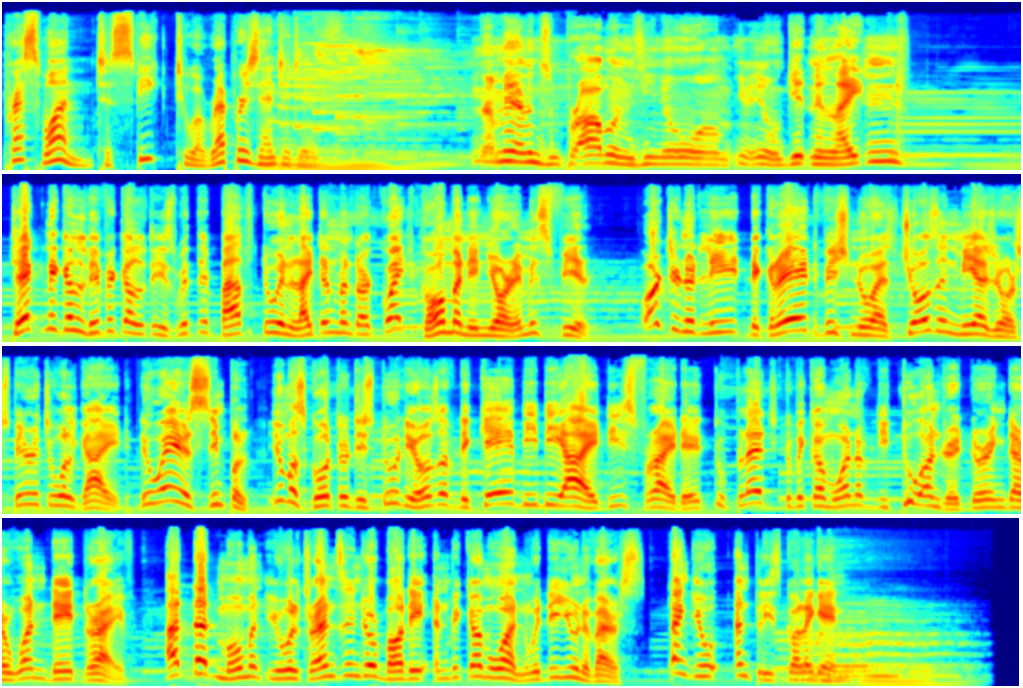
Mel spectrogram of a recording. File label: promo; KBBI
